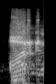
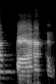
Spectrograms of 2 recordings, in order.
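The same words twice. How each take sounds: First: Said in the usual way. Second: पार्क as "pa-rak" with an extra vowel before k; local pronunciation. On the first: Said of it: "पार्क नहीं बोलते, ये अंग्रेज बोलते हैं". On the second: Shown as a demonstration. Teacher shows how his hometown says पार्क, pa-rak. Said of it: "हमारे यहाँ पे पार्क बोलते हैं".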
